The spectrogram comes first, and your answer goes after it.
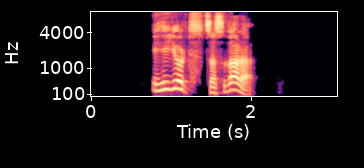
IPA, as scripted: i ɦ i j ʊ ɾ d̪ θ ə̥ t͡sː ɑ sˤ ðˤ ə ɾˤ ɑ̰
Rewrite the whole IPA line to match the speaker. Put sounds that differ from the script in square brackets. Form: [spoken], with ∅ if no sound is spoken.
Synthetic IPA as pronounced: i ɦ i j ʊ ɾ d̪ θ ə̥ t͡sː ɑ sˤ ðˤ [ɑ] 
